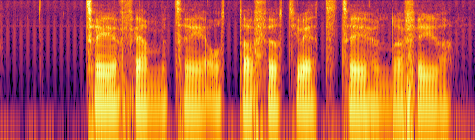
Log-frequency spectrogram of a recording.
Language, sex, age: Swedish, male, 20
